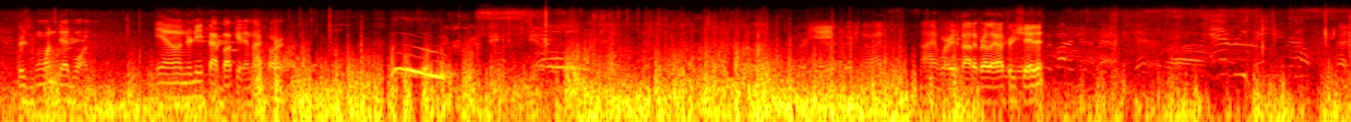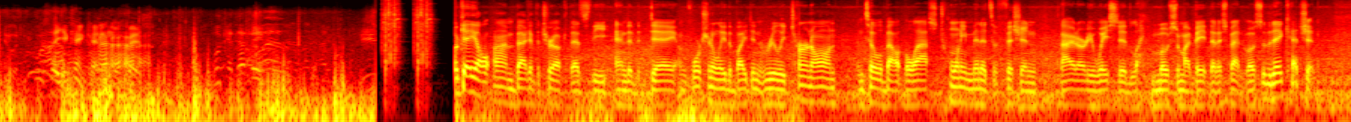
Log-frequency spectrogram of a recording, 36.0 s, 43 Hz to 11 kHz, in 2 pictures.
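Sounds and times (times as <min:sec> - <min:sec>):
wind buffeting microphone: 0:00.0 - 0:23.0, 0:24.2 - 0:29.3
voices talking: 0:02.1 - 0:04.0, 0:05.2 - 0:07.9, 0:24.1 - 0:35.6.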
